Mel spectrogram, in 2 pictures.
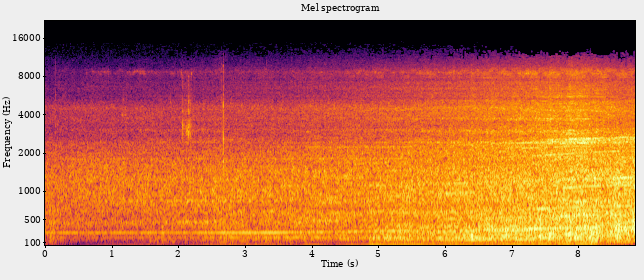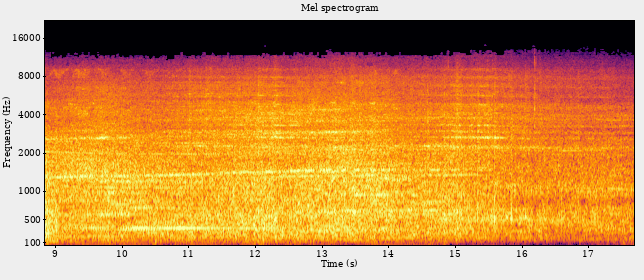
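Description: A Stadler Class 560 diesel multiple unit passes close by. The engine and wheel noise builds to its loudest about halfway through, with a faint, slowly rising whine, then fades.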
